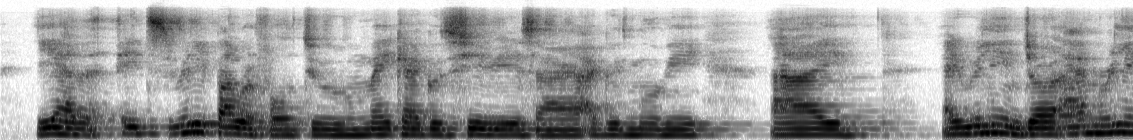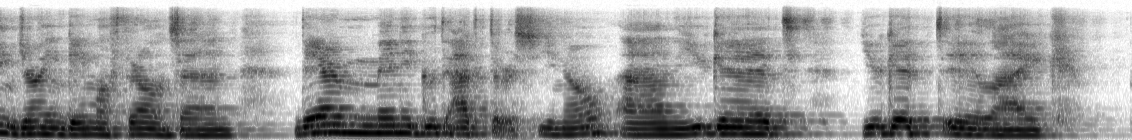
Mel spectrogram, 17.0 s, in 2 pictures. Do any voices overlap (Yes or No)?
No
